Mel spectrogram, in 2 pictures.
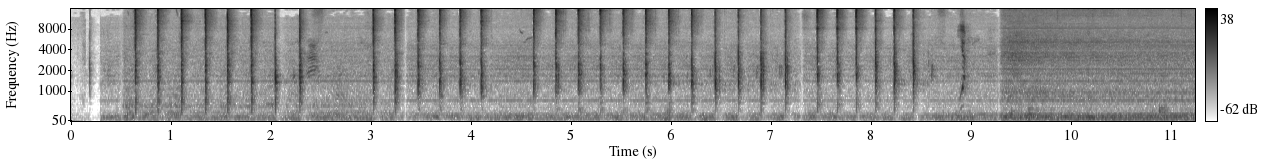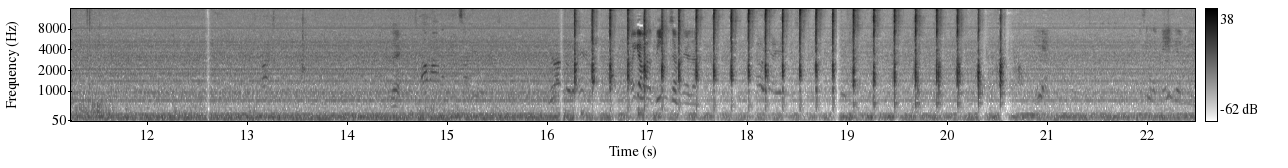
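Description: Nails being driven into a wooden 2x8 header on a 4x4 post: runs of quick, evenly spaced hammer blows, several a second, stopping and starting between nails. From about nine seconds in, a steady low hum runs underneath, and the blows come back near the end.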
